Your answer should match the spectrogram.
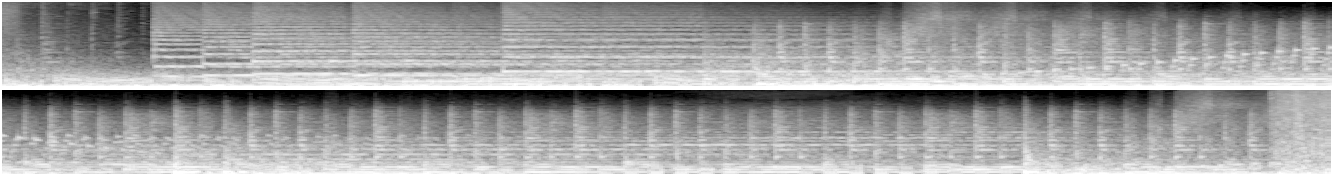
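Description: A loud, steady instrumental jingle for a radio weather segment, with dense sustained synth chords, a rising-then-falling sweep in the middle and a bright flourish near the end. No voices.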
